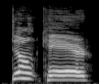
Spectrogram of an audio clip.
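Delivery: high, loud brush-off; bossy captain shutting someone down; curt interruption. A narrator's reading. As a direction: cut in impatiently. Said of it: "interrupted Max".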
